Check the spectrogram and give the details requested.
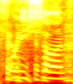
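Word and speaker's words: frisson: So, you need to lock it in up there with Fre song pronounced fre sun is a French word adopted into English meaning a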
